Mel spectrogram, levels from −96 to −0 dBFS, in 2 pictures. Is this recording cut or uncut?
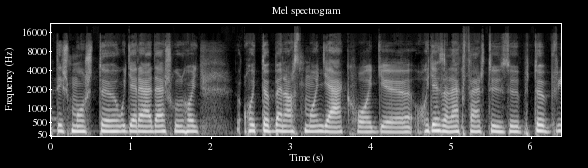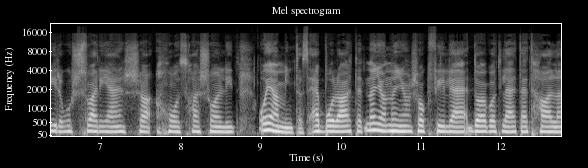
uncut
